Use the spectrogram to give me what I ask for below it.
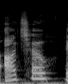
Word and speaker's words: Acho: is it Acho? I always mispronounce.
